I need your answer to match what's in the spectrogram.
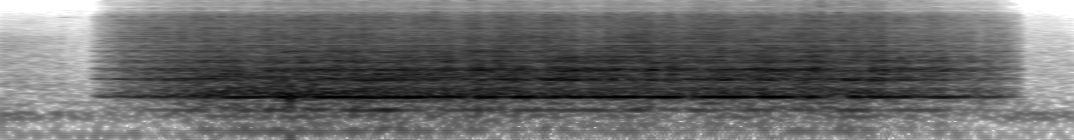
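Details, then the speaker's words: Hole saw cutting in a machine: steady drone with gritty, rasping grind as chips build up in the kerf and stall the saw, with some play through the rubber O-ring mount. "that grinding sound is the chips building up in the cut stalling out the the saw"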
